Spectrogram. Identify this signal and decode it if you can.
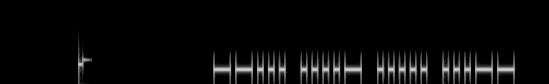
Morse code, heard as a keyed tone, about 22 wpm, 700 Hz. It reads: 7453
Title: Numbers - 4-Digit 22wpm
